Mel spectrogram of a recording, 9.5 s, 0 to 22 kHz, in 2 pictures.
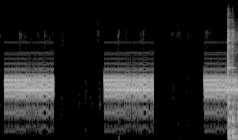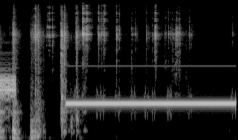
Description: Emergency Alert System (SAME) tones (header bursts, then the 1050 Hz attention tone), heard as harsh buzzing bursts, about 520.83 baud, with kitchen noise.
